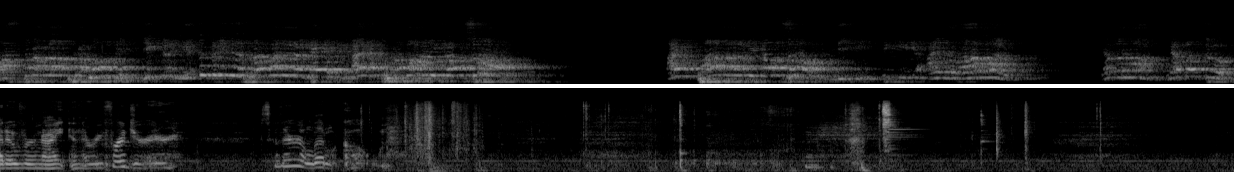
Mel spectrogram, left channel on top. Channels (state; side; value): different; both; correlation 0.01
